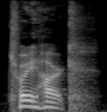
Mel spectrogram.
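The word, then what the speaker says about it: Tsui Hark: And Knock Off was made by a famous, which I didn't know at the time, I know now, a famous director named Hark Sua. Am I saying that right? – Troy Hark. – Yeah, Troy Hark.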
